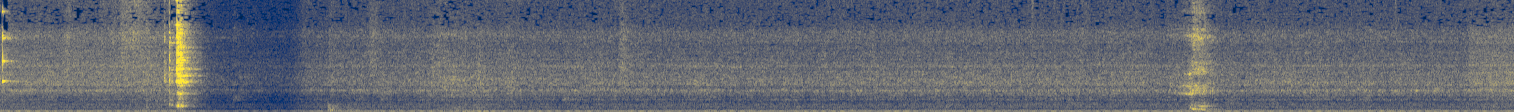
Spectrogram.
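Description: An extractor fan hums steadily.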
